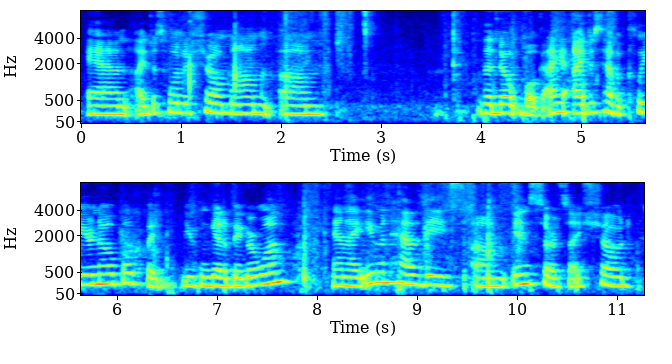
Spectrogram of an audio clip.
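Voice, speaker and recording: A woman teacher reads a picture book to young children at an unhurried pace. She is animated, with gasps and soft whispered asides, and she encourages the little ones to join in. A faint hiss sits behind her voice. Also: mid-range voice. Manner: gentle, encouraging, talks to the children directly.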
